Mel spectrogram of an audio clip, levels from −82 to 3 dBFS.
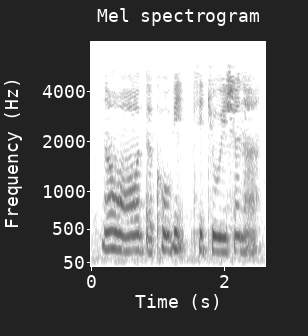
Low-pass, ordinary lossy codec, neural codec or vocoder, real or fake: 7.2 kHz; MP3, 24 kbps; codec, 16 kHz, 8 kbps, FreqCodec, larger model; fake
